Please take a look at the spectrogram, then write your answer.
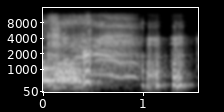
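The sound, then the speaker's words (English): A small female dog barks as a guard dog at people walking in the hall: one drawn-out, wavering yowl followed by a couple of short, sharp yaps in quick succession, fairly loud with no one talking. “Brave, stop being a guard dog.”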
